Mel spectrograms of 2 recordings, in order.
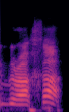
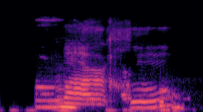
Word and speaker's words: Baruch: I heard somebody say baracha. No. Baruchu. Beburcha. Becha. And so the word is what? Baruch. 2 syllables.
